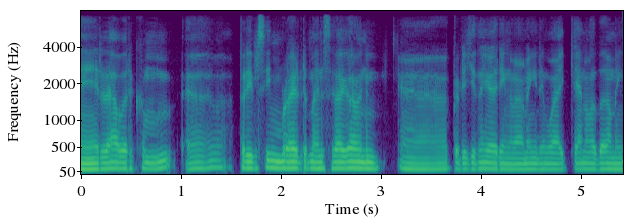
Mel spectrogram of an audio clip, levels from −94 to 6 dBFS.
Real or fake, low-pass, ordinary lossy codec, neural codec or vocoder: fake; 7.2 kHz; none; codec, 16 kHz, 0.8 kbps, ZipCodec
